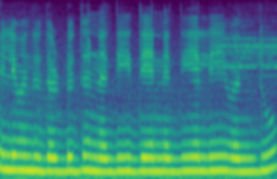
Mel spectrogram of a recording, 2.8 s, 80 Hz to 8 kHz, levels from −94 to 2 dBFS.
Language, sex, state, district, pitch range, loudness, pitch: Kannada, female, Karnataka, Raichur, 220-230 Hz, -12 LUFS, 225 Hz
